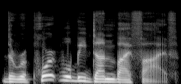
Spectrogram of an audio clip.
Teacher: A falling pitch at the end of a sentence signals confidence, finality, and authority. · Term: downtalk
